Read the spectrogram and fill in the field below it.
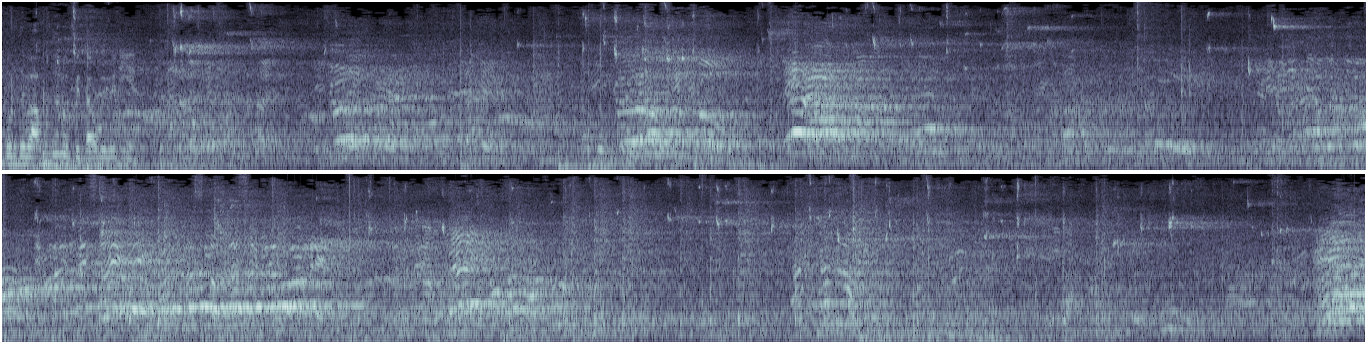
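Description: Sneakers squeak on a hard court in an echoing hall.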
